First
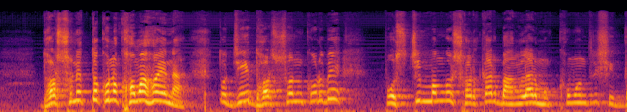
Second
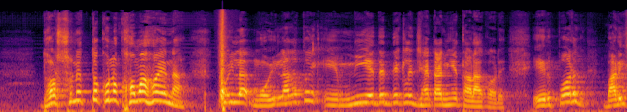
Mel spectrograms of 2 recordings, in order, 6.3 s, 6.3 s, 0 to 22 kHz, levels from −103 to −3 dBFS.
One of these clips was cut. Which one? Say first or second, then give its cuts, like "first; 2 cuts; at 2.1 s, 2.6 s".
second; 1 cut; at 2.2 s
